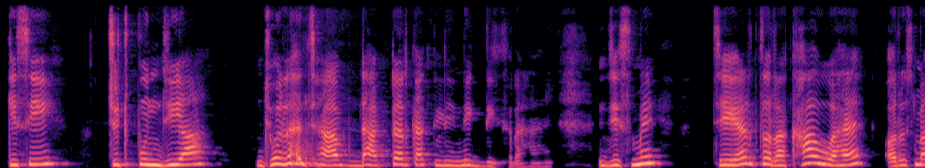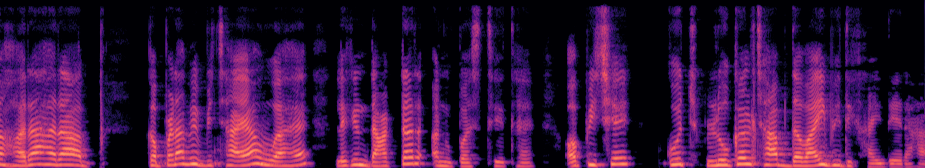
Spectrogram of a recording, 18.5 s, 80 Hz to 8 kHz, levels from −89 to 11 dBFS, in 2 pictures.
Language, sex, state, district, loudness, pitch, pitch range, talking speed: Hindi, female, Chhattisgarh, Balrampur, -15 LUFS, 245 Hz, 215-285 Hz, 125 wpm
